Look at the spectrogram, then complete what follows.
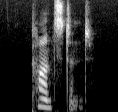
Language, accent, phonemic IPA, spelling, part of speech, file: English, US, /ˈkɑnstənt/, constant, adjective / noun, En-us-constant.ogg
- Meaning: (adjective) 1. Unchanged through time or space; permanent 2. Consistently recurring over time; persistent 3. Steady in purpose, action, feeling, etc 4. Firm; solid; not fluid 5. Consistent; logical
